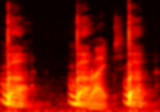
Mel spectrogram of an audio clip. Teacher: the ingressive plosion is happening at the lips, so I'd have to go bah.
